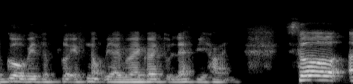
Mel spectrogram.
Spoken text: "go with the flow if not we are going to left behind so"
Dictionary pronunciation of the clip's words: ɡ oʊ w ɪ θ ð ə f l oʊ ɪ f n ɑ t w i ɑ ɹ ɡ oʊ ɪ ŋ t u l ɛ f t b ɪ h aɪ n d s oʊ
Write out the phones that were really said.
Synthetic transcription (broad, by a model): ɡ oʊ w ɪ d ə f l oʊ ɪ f n ɑ t w i ɑ w ɡ oʊ ɪ ŋ t u l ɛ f b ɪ h aɪ n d s oʊ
